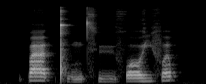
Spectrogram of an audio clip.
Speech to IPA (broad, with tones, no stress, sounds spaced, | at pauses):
p aː˥ t̚ kʷʰ ɐ˨˥ m t͡sʰ yː˨ f ɔː˧ j f ɐ˥ p̚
